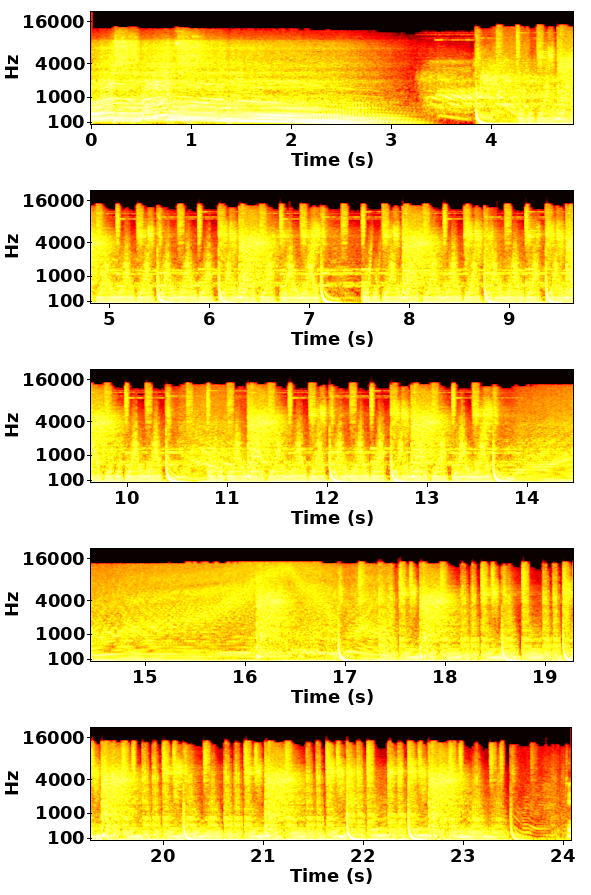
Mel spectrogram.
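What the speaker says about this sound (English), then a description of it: "Today we are down at Killarney racetrack with the Grassroots drifting crew." Drift cars at Killarney racetrack with a grassroots drifting crew, engines revving hard and bouncing off the limiter, loud and close, with tyre squeal and surging throttle blips throughout after a brief quieter opening.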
